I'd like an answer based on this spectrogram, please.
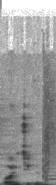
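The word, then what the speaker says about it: Röntgen: Mas a pronúncia em português aí é Johann Conrad Roentgen.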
